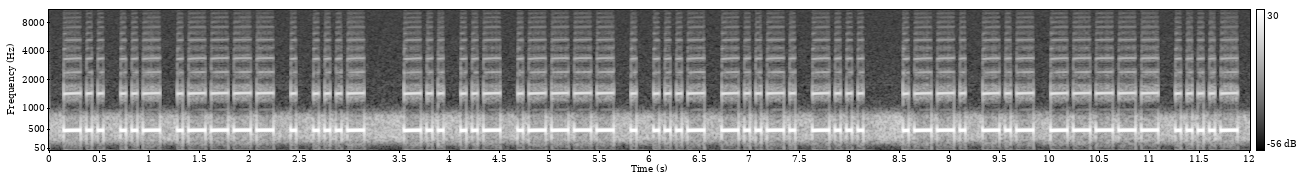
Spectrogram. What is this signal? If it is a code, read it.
Morse code, heard as a keyed tone, about 21 wpm, 480 Hz. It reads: DU1EV DU1EV/B PK04
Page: DU1EV/b Beacon 50.008 MHz Operated by Eddie DU1EV and located in PK04, QUEZON CITY, PHILIPPINES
